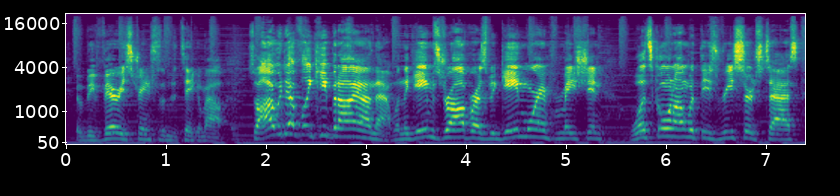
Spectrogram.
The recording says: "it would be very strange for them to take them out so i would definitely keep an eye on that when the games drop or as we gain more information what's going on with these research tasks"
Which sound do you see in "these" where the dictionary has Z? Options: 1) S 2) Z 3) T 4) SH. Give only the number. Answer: 2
